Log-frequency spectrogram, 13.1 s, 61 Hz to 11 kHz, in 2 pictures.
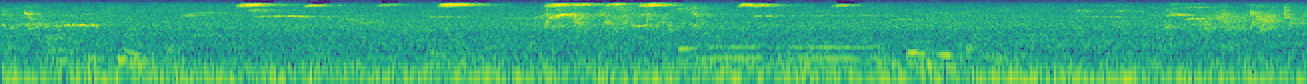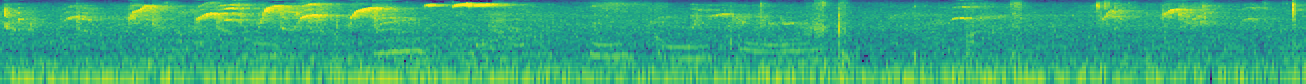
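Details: Captive bush dogs at Yokohama Zoological Gardens Zoorasia in Japan, recorded 21 November 2022: rapid, irregular high-pitched squeaks and chirps in bursts, some sliding upward, over steady low background hum with faint voices.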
